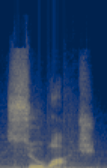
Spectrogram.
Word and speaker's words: Saguache: From a frozen town to one known for stories of night skies and beings from outer space, this is Saguace, pronounced Suatch, found at the northern edge of San Louis Valley.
